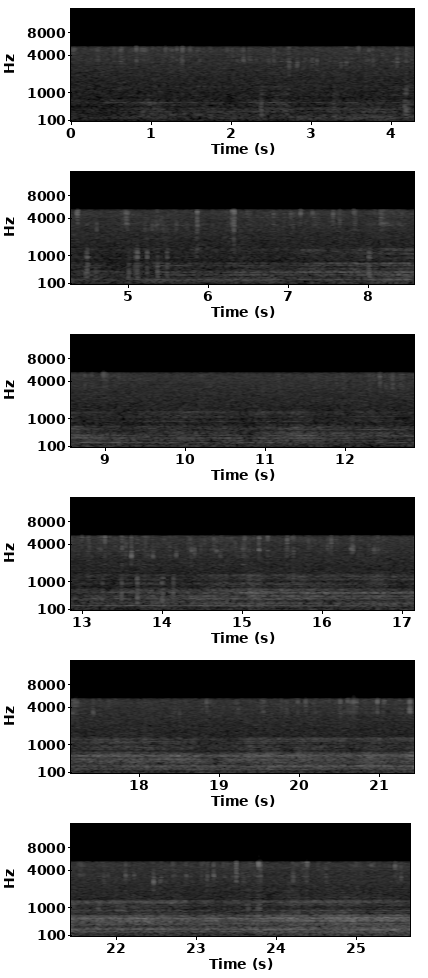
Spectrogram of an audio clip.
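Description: A porcupine chews and crunches food close by.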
